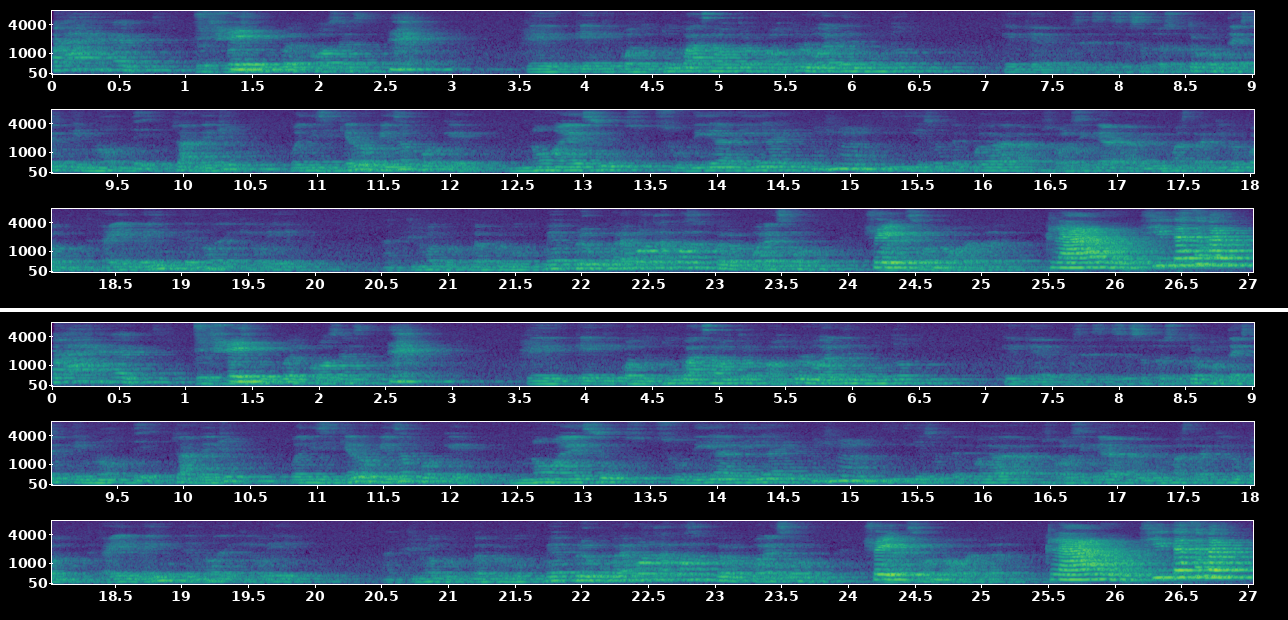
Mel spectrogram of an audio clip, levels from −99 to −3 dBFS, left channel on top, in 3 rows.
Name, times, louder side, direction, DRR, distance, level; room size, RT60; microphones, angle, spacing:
voice 1, 0.0-2.3 3.5-6.4 7.1-10.4 10.8-12.1 12.4-14.6 15.0-19.9 20.5-23.7 24.2-25.2, right 1 dB, 10° left, -7 dB, 0.5 m, -40 dB
voice 2, 1.2-1.5 2.5-2.7 14.7-15.1 24.1-24.4 25.5-26.9, right 2 dB, 35° right, -5 dB, 0.7 m, -28 dB
3.7 x 2.2 x 2.8 m, 1.4 s
head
